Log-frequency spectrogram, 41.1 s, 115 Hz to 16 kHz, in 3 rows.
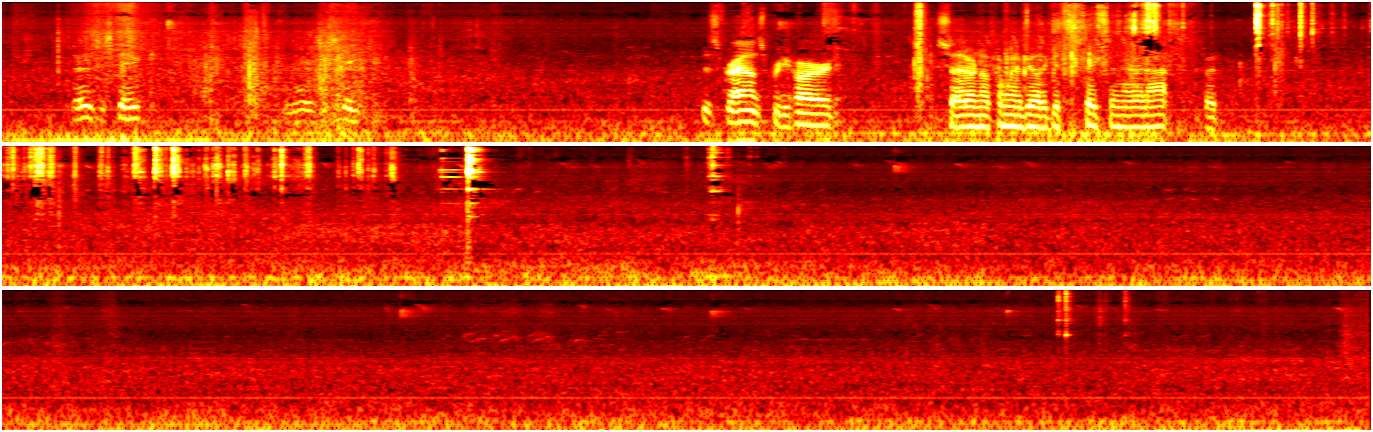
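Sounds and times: metal tent stakes clinking: 9.1 - 18.7, 20.6 - 21.2
faint bird chirps: 31.4 - 37.6.

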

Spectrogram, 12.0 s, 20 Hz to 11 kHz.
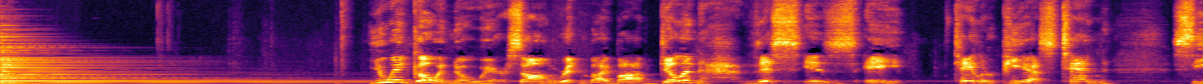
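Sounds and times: acoustic guitar chord ringing: 0.0 - 4.4.

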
